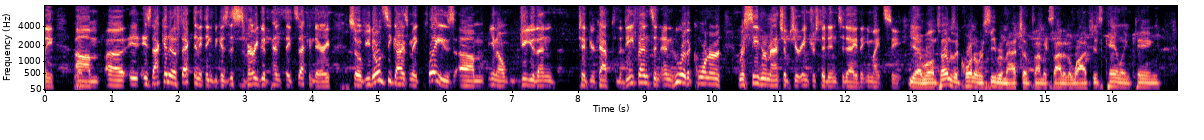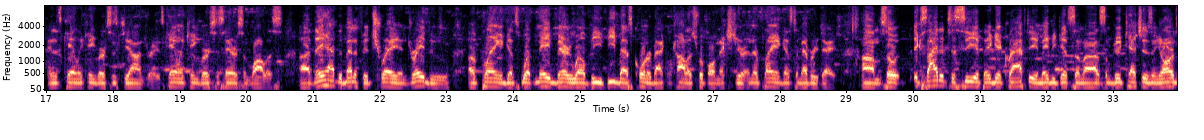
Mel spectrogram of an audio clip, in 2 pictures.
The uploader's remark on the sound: live from Beaver Stadium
